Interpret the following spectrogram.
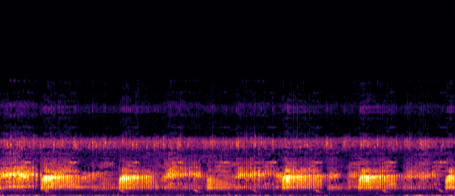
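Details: Frogs at night, toads and tree frogs named together: raspy croaking bursts repeat about every second in a dense chorus, layered over a steady high-pitched whine running throughout.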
